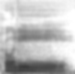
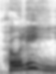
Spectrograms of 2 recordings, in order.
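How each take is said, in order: First: The ya is stretched as a long vowel. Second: The ya is held and doubled, not stretched. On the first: The speaker calls it wrong. "We don't stretch. ... We don't say حولي" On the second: The speaker calls it right. "We say حولي. We hold the ya"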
